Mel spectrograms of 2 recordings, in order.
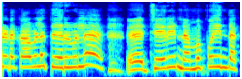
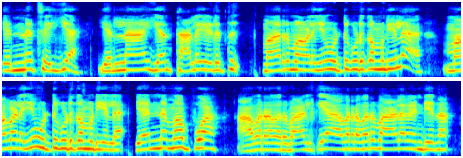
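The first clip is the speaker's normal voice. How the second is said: put-on resigned old mother; 5 semitones lower than usual.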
